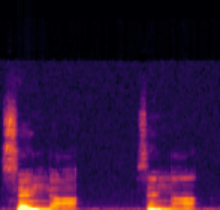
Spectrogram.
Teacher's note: sometimes Japanese speakers will pronounce the G as actually an NG sound, so it'd be nga instead of ga.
